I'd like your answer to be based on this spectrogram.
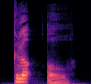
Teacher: the word glottal also includes a glottal stop, glottal. Those sounds are made by closing and opening the vocal folds.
